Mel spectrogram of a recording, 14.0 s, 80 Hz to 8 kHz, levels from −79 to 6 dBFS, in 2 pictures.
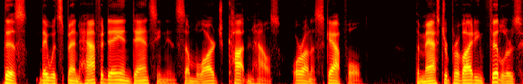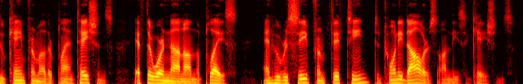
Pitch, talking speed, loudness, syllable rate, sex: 100 Hz, 200 wpm, -22 LUFS, 5.7 syllables/s, male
